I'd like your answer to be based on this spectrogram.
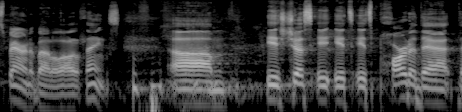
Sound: laugh

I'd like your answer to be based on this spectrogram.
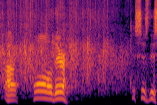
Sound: audience applauds

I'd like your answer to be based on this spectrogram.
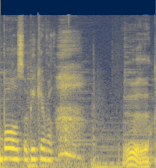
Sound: gasps

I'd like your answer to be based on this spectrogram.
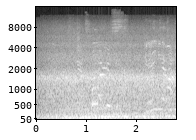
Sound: sound of a River, and inaudible conversation; sound of a River

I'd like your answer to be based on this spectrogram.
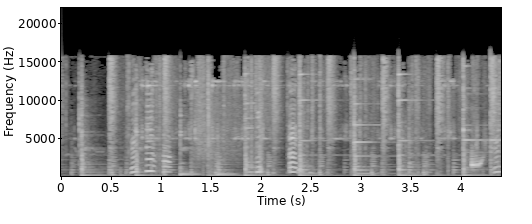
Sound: hooting

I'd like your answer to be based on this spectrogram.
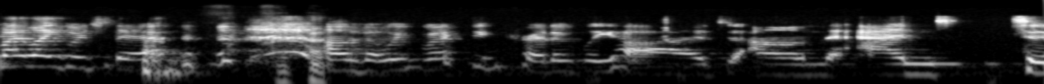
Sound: laughs

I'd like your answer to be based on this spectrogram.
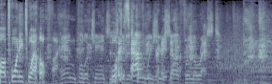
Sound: cackling and dying in the back

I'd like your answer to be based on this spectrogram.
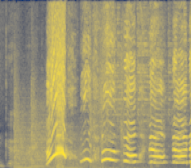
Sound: screams

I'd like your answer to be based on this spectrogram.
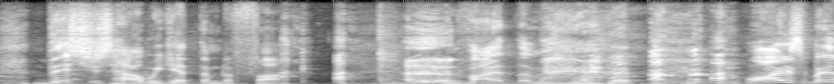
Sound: laughing

